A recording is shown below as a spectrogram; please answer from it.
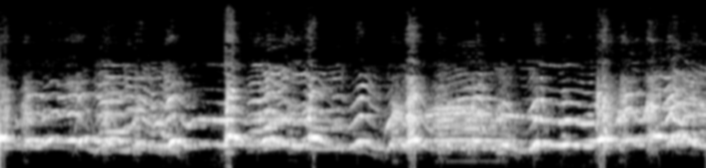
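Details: Several huskies howling as a pack, their voices layered in long, quavering tones that rise and fall against each other, with brief sharp yelps cutting in at intervals.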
